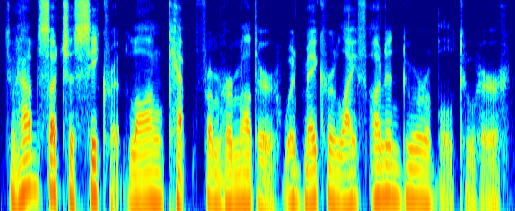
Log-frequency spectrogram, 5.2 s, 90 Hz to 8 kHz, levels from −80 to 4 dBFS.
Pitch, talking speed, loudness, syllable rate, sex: 105 Hz, 200 wpm, -20 LUFS, 4.7 syllables/s, male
